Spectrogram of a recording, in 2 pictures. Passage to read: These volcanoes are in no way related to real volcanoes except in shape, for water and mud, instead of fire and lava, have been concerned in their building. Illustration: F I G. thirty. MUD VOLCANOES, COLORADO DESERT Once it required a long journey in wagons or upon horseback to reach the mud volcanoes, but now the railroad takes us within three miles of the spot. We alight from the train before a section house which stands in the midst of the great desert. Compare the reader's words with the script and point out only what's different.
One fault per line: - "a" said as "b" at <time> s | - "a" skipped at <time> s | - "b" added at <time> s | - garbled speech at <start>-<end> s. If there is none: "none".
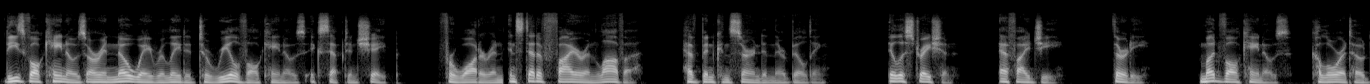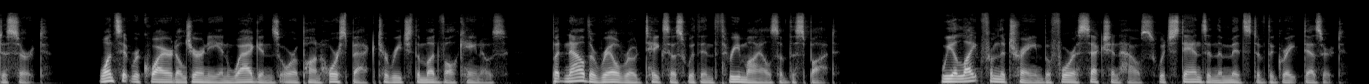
- "mud" skipped at 5.0 s
- "long" skipped at 15.6 s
